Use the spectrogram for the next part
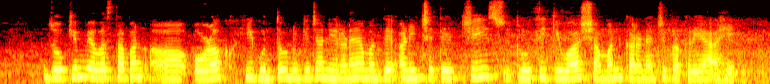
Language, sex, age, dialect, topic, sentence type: Marathi, female, 31-35, Varhadi, banking, statement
